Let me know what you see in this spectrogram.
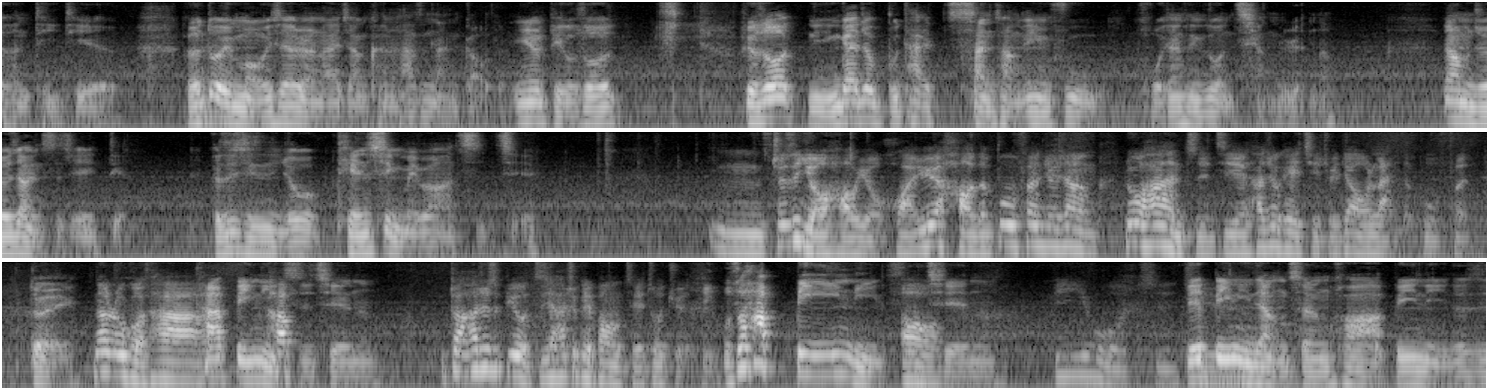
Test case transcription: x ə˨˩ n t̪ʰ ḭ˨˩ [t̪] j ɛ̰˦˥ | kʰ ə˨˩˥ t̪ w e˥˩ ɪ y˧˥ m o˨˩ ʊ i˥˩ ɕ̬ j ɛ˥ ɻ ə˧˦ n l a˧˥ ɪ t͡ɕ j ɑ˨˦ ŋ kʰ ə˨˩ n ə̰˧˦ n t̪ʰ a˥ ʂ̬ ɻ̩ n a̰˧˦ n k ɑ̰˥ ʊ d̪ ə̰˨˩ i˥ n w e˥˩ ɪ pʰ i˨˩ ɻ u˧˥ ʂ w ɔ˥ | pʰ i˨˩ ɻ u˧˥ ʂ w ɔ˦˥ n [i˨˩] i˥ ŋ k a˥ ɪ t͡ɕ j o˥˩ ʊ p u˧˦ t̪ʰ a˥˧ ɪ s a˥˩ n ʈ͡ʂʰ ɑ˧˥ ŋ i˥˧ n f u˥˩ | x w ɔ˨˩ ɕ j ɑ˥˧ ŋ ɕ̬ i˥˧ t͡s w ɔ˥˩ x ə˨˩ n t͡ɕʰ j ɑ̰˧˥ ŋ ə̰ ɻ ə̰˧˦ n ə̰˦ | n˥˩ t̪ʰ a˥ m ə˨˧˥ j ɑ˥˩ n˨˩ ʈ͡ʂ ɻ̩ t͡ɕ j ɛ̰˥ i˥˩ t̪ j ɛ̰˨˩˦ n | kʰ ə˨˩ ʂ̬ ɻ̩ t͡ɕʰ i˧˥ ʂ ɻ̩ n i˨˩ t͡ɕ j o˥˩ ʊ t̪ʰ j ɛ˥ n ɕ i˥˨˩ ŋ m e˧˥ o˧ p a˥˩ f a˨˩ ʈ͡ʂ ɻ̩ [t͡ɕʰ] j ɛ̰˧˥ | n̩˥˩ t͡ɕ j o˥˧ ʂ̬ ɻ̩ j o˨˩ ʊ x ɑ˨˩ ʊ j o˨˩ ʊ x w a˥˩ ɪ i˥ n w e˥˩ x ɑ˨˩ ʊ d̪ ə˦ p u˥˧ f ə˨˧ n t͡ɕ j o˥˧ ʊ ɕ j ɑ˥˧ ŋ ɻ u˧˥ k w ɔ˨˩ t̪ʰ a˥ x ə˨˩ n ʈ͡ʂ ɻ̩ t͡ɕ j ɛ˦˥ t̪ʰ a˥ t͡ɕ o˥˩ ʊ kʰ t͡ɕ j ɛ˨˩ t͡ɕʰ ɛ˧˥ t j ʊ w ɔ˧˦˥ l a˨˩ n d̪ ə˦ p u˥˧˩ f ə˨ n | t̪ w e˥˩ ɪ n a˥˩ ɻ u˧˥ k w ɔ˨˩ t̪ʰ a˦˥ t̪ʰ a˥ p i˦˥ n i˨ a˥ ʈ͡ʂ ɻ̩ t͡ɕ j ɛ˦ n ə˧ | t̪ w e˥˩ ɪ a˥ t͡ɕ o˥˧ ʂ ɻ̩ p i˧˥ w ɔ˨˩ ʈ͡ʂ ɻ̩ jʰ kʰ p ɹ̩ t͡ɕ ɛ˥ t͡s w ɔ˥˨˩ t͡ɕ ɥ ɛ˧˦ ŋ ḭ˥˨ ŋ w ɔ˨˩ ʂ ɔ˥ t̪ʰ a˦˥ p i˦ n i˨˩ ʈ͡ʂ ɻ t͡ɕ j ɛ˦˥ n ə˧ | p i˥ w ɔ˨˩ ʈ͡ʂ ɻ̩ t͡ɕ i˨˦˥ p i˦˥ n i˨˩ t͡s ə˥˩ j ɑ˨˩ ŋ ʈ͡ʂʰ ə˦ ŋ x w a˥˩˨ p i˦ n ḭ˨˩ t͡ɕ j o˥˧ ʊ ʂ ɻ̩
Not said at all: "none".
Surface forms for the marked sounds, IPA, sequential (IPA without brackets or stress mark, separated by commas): t̪ʰ, i˨˩, t͡ɕ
